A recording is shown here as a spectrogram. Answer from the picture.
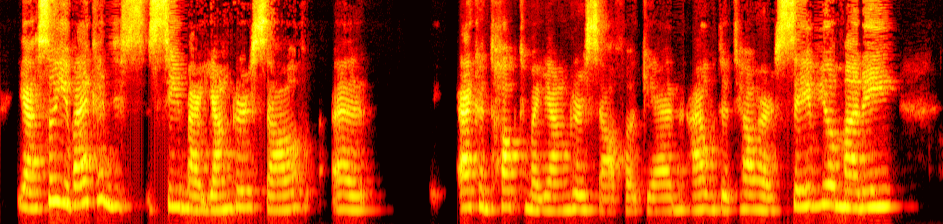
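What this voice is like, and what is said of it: Speaks with a foreign accent. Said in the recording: “your accent gives you the credibility ... I do not worry about my accent at all”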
